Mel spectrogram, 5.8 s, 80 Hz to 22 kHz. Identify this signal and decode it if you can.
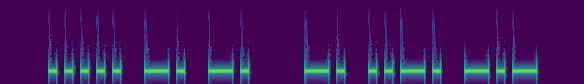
Morse code, heard as a keyed tone, about 15 wpm, 700 Hz. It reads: 5NN NFK
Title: Ontario QSO Party Exchange 15wpm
